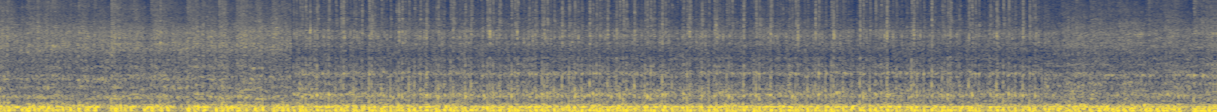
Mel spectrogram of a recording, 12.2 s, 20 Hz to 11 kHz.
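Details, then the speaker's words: Fresh 540 big-block after static timing check in the computer: loud, deep, lumpy idle staying even and steady, no misses or knocks; sounds better than before, no trouble idling. "I think it sounds a lot better than before what do you think does it sound better I can't really hear it in the car that way I mean that I know it doesn't have any trouble idling"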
